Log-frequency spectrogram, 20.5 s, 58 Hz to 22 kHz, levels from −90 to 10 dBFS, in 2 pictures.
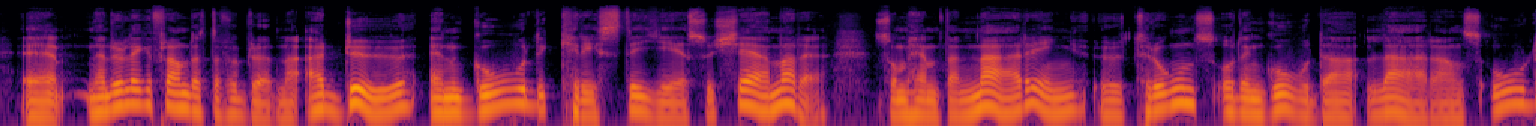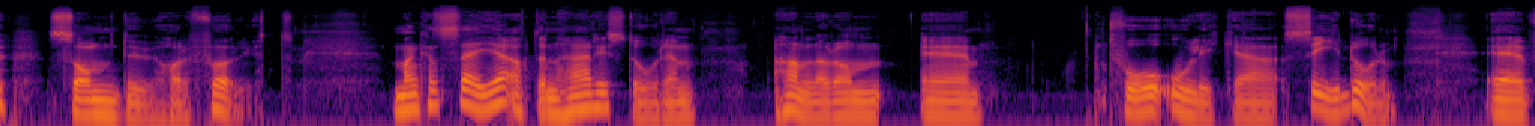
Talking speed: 125 wpm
